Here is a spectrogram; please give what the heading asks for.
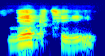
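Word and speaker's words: NICTD: okay and the nice northern indiana commuter transportation district pronounced nickty a very flowery name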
